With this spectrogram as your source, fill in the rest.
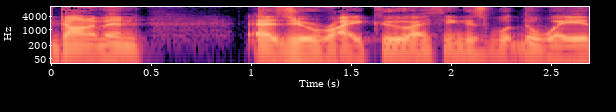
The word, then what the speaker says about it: Donovan Ezeiruaku: And then I got I can never pronounce his name right. Donovan Ezeiruaku, I think is the way that you pronounce his name.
